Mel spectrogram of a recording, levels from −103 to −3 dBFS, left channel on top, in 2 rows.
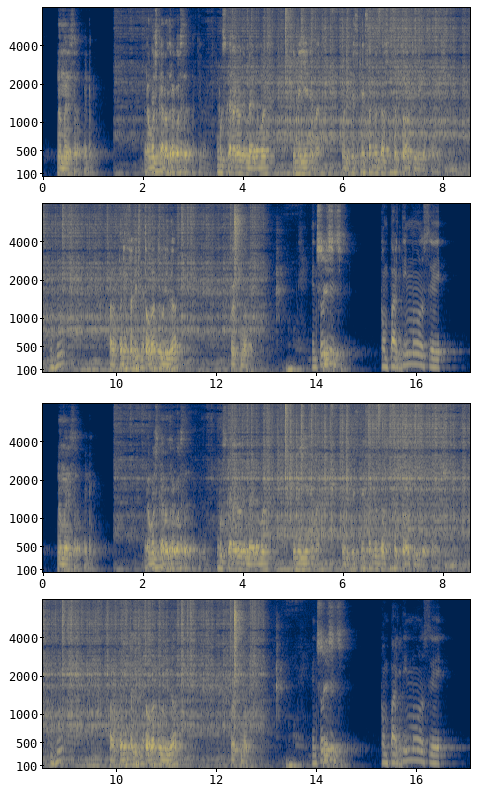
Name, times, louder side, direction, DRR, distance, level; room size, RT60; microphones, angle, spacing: voice 1, 0.3-1.0 2.0-2.9 3.5-4.6 5.0-5.7 6.0-8.1 9.9-11.3 12.3-12.7 14.0-14.5 15.6-15.7, left 1 dB, 45° left, 1.3 m, -36 dB
sound 1, 1.4-13.8, right 2 dB, 40° right, 1.8 m, -42 dB
voice 2, 2.0-3.3 8.7-9.1 10.3-11.1 13.9-14.5 15.3-16.5, left 2 dB, 65° left, 0.8 m, -42 dB
14.0 x 7.7 x 5.0 m
head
